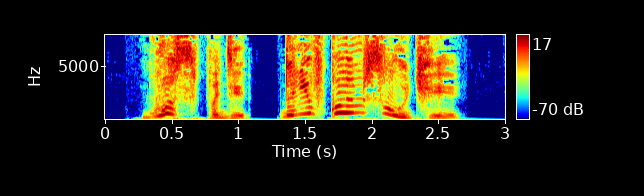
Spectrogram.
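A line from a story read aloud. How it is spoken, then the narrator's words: Exclaimed. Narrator (Russian): воскликнула Дейзи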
